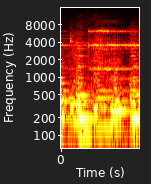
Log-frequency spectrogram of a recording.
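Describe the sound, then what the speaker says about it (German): A telephone rings in a children's audio play, a bright trilling bell tone repeating in short bursts, close and clear with no talk over it. "das Telefon scheint zu klingeln"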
